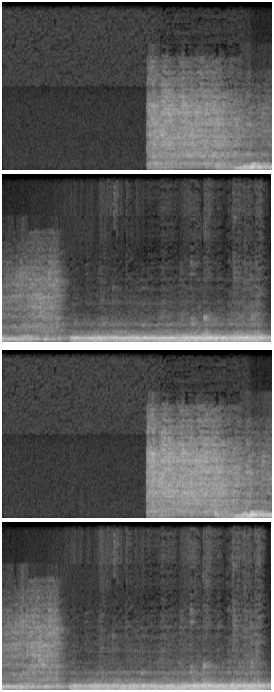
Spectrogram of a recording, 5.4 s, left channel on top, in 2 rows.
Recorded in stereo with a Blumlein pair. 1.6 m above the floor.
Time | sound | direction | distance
1.4 | a toilet flushing | 65° right | 0.9 m
3.4 | boiling | 65° right | 1.2 m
